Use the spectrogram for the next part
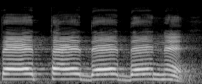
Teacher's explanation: हमारी जीभ कहाँ टच करेगी? दांतों के पीछे, ऊपर के दांतों के जड़ों में, तो वो उच्चारण स्थान हो जाएगा तय वर्ग का।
